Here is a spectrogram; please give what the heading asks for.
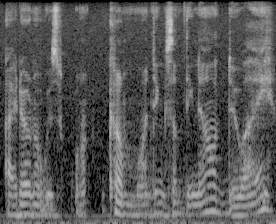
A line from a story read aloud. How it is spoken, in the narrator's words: He asked with a chuckle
